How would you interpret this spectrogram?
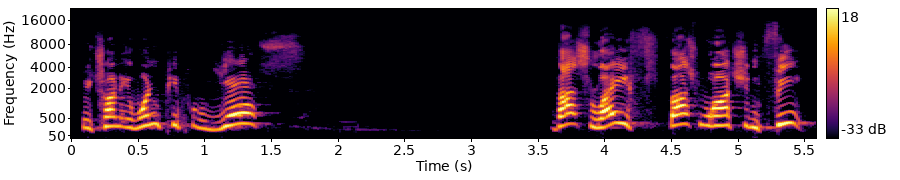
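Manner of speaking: loud, high, driving preacher's climax; preaching at full force. Real, not acted. Pastor urging the church on, preaching at full force. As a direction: drive it home to the congregation.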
